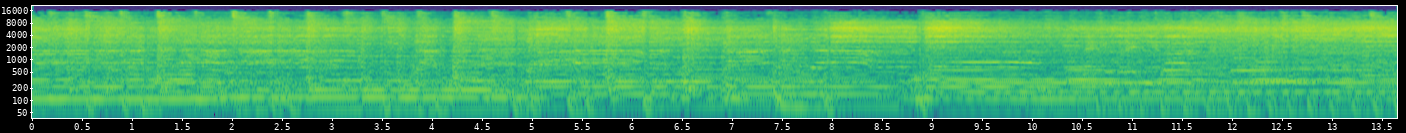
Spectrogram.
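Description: Live pop-rock band playing: strummed acoustic guitar, electric guitar, bass and drums, with male voices singing lead and harmony.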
